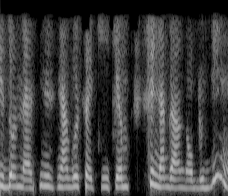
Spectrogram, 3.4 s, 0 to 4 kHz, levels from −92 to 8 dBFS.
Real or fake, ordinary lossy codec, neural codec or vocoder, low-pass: fake; MP3, 32 kbps; vocoder, 22.05 kHz, 80 mel bands, WaveNeXt; 3.6 kHz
